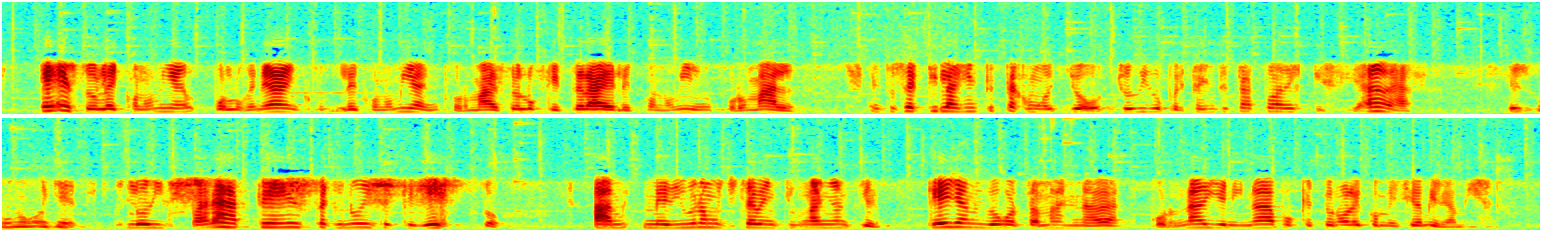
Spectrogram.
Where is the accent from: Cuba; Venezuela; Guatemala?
Venezuela; Caracas, Capital District; yo soy caraqueño de esta parroquia Santa Rosalía.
